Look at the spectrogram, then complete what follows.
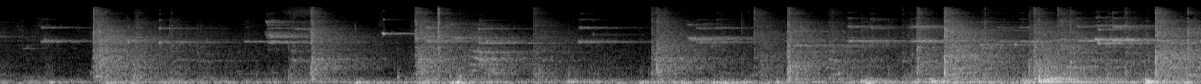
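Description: Badminton rally: rackets striking the shuttlecock roughly once a second, sharp echoing cracks, with short squeaks of shoes on the court floor between the hits.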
